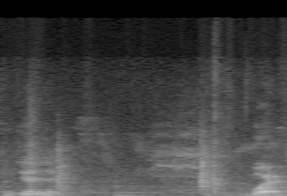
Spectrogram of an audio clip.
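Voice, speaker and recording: Man teaching, echoey far room. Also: heavy background noise. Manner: explanatory, quizzes students, repeats words slowly. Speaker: guaraní teacher. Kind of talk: classroom lecture. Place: museum classroom.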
